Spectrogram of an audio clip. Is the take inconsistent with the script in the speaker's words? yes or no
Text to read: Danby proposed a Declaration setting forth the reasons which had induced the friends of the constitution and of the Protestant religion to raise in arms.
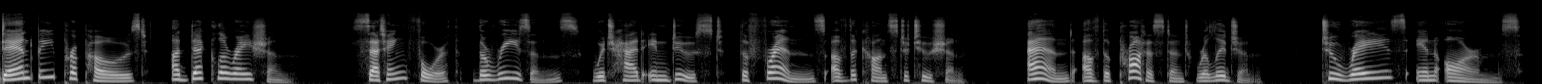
no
